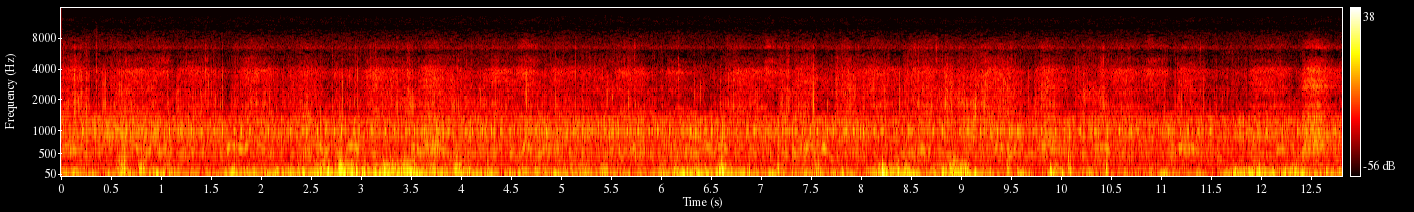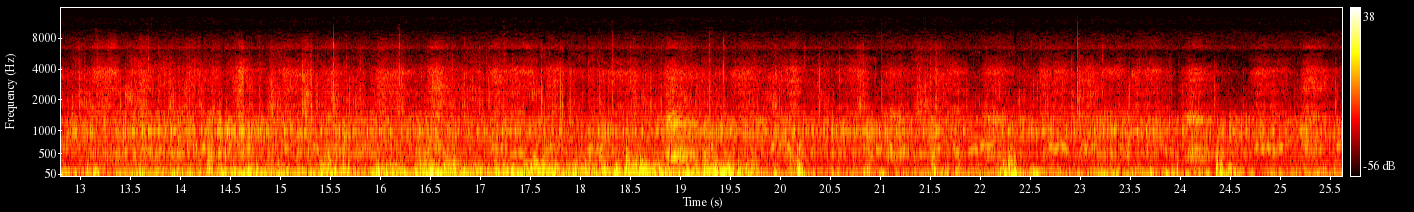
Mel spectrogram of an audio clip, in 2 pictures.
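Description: Bicycle tyres roll and crunch over a dirt and rock trail.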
